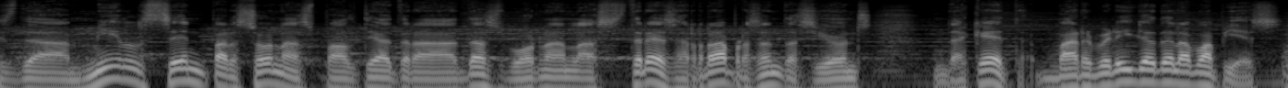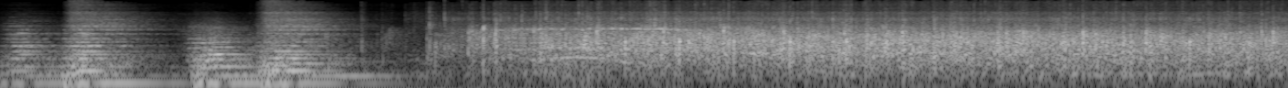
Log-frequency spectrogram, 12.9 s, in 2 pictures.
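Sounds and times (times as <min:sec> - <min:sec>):
speech: 0:00.0 - 0:07.5
theatre audience applause: 0:08.0 - 0:12.8.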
